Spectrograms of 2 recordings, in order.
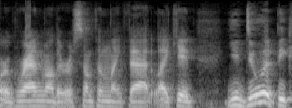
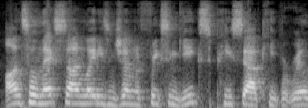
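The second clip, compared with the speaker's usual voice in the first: higher, upbeat host outro; podcast sign-off; 5 semitones higher than usual. Acted. Host signs off to listeners, upbeat announcer voice. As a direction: sign off the show with energy. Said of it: "podcast sign-off".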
